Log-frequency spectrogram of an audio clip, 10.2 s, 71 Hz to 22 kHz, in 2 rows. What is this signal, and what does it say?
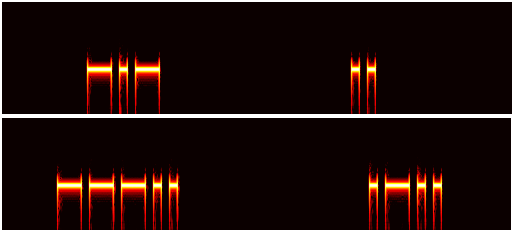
Morse code, heard as a keyed tone, about 15 wpm, spaced as for 4 wpm, 700 Hz. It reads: KI8L
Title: USA Call Signs - 4 Characters - 8x Character Spacing - 15wpm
